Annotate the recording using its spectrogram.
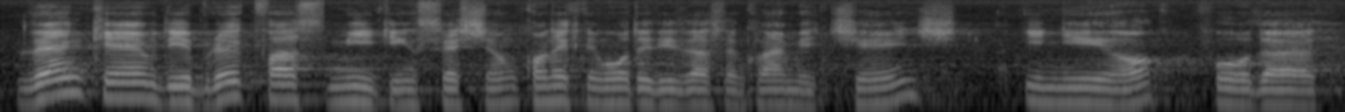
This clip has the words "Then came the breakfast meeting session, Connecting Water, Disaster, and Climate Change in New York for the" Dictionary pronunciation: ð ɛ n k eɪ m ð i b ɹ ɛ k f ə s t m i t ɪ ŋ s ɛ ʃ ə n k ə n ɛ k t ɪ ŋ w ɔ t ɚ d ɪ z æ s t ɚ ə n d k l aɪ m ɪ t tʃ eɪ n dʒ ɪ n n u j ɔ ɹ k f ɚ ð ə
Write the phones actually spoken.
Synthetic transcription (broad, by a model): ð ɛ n k eɪ m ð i b ɹ ɛ k f ə s t m i t ɪ ŋ s ɛ ʃ ə n k ə n ɛ k t ɪ ŋ w ɔ t ɚ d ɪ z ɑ s t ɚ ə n k l aɪ m ɪ t tʃ eɪ n dʒ ɪ n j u j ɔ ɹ k f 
